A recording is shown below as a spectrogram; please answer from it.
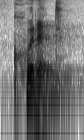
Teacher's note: Fíjate que no estoy haciendo pausa entre las dos palabras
